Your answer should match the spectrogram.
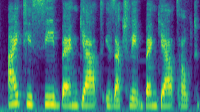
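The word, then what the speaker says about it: Benguiat: about the typography ITC band gap is actually Banqiao talk to pronounce it correctly is the last name of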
